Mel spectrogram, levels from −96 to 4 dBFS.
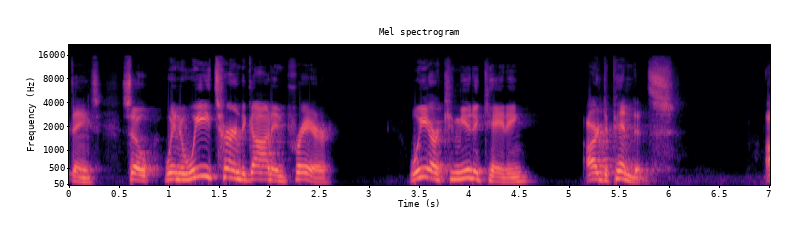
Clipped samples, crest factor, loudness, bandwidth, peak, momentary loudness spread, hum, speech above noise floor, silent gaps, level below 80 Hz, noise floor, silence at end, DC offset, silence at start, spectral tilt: under 0.1%; 12 dB; -26 LUFS; 15.5 kHz; -14 dBFS; 12 LU; none; 57 dB; none; -66 dBFS; -83 dBFS; 0 s; under 0.1%; 0 s; -5 dB/octave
